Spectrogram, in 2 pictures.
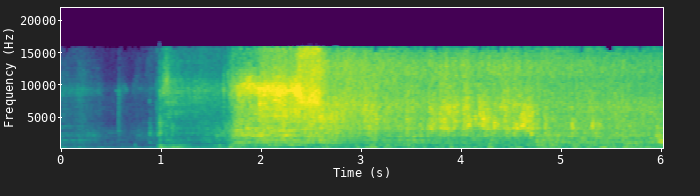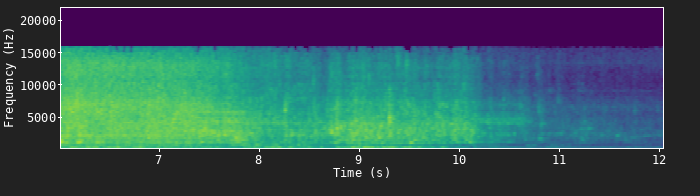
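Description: Toilet flushing: a loud rush of water starts about two seconds in, then slowly tapers off and dies away about ten seconds in.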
